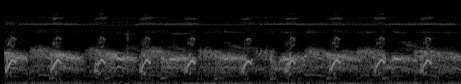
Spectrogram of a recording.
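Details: White-breasted waterhen (ruak-ruak, buburak) lured toward a bird trap: short rising notes repeated about twice a second over a steady high hiss and a broad rushing background.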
